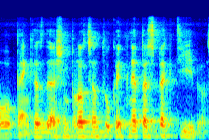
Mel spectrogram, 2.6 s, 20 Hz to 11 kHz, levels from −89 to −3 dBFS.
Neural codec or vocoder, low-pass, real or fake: none; 7.2 kHz; real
